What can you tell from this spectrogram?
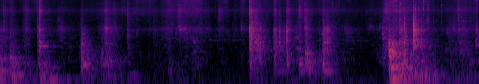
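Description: Bamboo scaffolding poles knocking and clattering as they are worked loose from under a concrete slab. A louder crash comes about five seconds in.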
